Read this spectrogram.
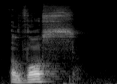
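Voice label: "a los", Scottish Gaelic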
